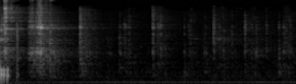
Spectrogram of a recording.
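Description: Faint small metallic ticks and clinks of a mower blade's mounting bolt being threaded back in by hand through the blade support.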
